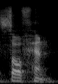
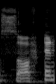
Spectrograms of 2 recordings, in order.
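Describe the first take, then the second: First: The t sound is silent. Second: The t sound is pronounced. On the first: The speaker calls it right. "तो इसको सॉफन कहेंगे" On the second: The speaker calls it wrong. "इसको सॉफ्टन नहीं कहेंगे"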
